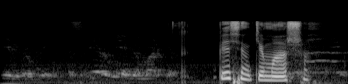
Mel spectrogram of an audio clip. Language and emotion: Russian, neutral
